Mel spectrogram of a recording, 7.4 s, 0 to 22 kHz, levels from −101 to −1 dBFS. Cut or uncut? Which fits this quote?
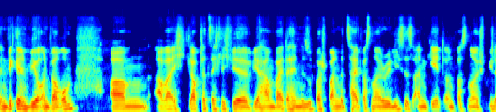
uncut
